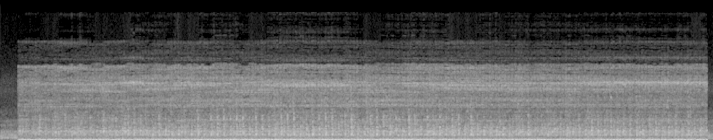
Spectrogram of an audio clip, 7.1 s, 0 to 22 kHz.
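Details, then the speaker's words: Mercury 30 outboard brought for service over foreign engine noises: uneven knocking about three to four per second over running powerhead; mechanical knock, cause unfound before teardown, block later bored and rebuilt. "Человек привёз на техническое обслуживание и разобраться с посторонними шумами из двигателя."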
